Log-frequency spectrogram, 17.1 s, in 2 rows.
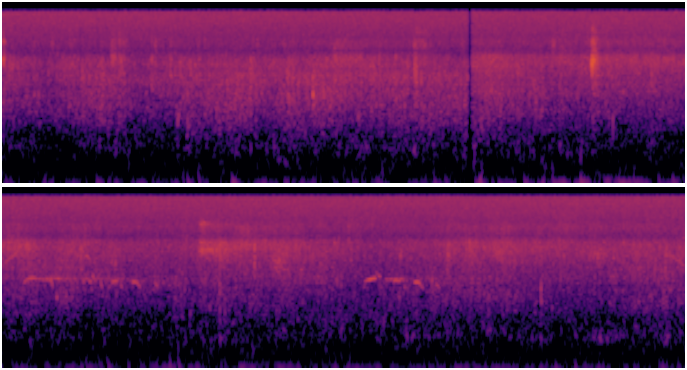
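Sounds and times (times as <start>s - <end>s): bird whistled calls: 8.7s - 10.6s, 13.0s - 14.2s.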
